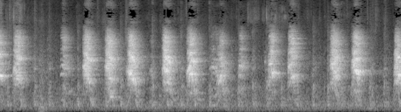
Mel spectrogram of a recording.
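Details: Blue Merle Border Collie at the VietNamAnh kennel, barking in a steady series of sharp, bright barks roughly every half second through the whole stretch, each bark loud and evenly spaced, with no other clear sounds.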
